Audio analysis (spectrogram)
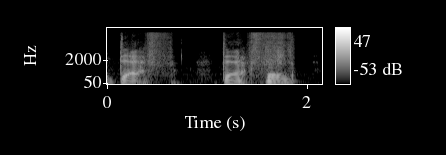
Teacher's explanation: And to get that F, that sound at the end, I'm using my lower lip.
